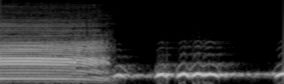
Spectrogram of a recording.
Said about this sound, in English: Knock-knock, who's there? Moo, moo-hoo. Well, make up your mind. Are you a cow or an owl?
